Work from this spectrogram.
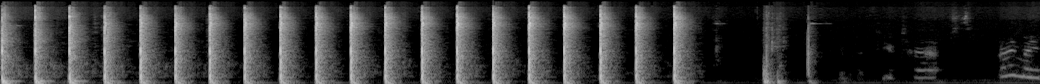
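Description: Rivet hammered over a washer through fabric: a fast, steady run of about seventeen sharp, loud hammer blows, then a pause and two or three final strikes before near silence.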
